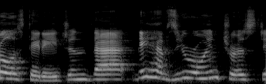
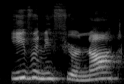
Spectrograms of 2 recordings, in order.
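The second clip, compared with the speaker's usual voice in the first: ordinary delivery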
